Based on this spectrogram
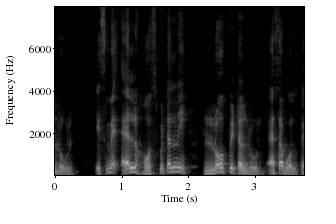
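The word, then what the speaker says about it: L'Hôpital: बोलते हैं आप लोग बोलते हो एल हॉस्पिटल यहां पे एच जो है साइलेंट रखना होता है लॉ पिटल बोलते हैं इसको इसको हम लोग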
